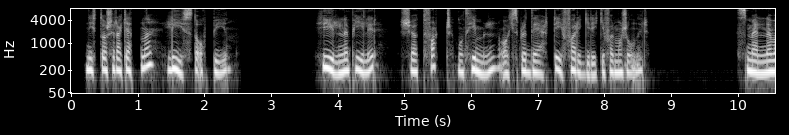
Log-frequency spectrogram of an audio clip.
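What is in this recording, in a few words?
Norwegian audiobook, norwegian female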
